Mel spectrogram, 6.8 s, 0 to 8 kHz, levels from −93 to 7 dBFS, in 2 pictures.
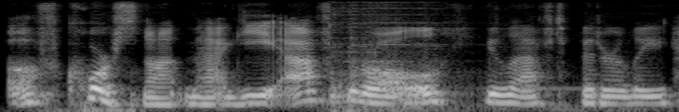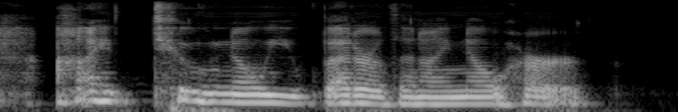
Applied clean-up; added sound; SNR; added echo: neural separator model SepFormer DNS4.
